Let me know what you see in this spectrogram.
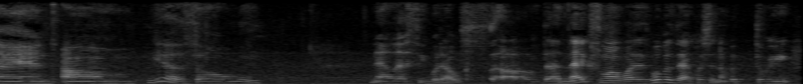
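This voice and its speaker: Speaking very slowly with a New York accent, a woman is heard amid audible room echo and noticeable background noise. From New York, Harlem. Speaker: vlogger. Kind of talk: casual Q&A vlog. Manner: animated.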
